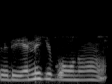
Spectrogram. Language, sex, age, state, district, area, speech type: Tamil, female, 30-45, Tamil Nadu, Mayiladuthurai, rural, conversation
